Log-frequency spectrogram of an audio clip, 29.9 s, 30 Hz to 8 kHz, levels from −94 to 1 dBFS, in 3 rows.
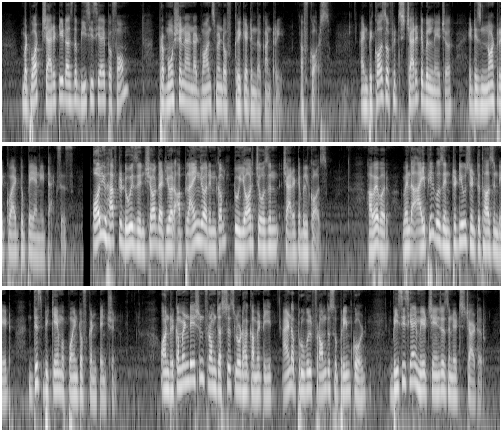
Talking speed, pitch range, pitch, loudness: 160 wpm, 125-155 Hz, 140 Hz, -17 LUFS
